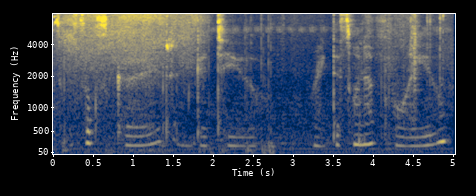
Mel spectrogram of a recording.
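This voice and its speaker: A woman doing a whispered role-play as a helpful librarian, speaking in a gentle, breathy hush. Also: mid-range voice, steady tone, very noisy. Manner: hushed librarian manner, gentle and unhurried. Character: soft-spoken, helpful female librarian checking out books.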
